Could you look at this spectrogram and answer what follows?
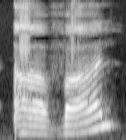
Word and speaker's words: avale: A-V-A-L-E, aval. À la fin, il y a la lettre E, mais je ne la prononce pas.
